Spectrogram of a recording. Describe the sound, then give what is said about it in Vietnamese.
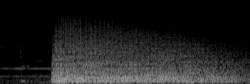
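A series of explosions tears through earth, rock, snow and ice on a snowy mountain: a sudden heavy blast hits after a brief near-silence, then a dense rumbling roar carries on and slowly fades. “Những tiếng nổ liên tiếp vang lên, bao nhiêu là đất đá mang theo và cả băng tuyết lẫn vào nhau”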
